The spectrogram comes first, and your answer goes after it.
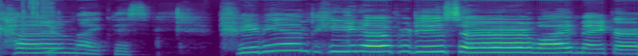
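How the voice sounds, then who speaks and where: Speaking at a fairly slow pace, a woman uses a high-pitched, put-on character voice. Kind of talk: affected, posh. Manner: pretentious, smug.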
